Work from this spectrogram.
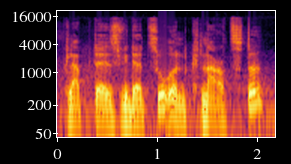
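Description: A man's voice: low voice, sing-song, takes it slowly, darkish tone, a little hiss or hum. A man narrating a children's radio play as a scripted storyteller.

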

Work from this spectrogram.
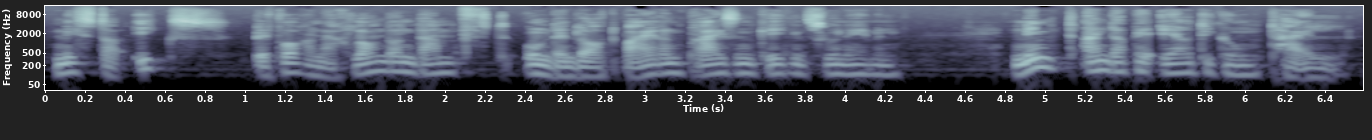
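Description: An actor playing a pedantic, obsessive amateur sleuth in a radio play, speaking in formal, precise, declamatory phrases. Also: male voice, fairly low pitch, moderate pace, a little mellow, slightly rough. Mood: rapt, declamatory. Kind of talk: German radio play acting.

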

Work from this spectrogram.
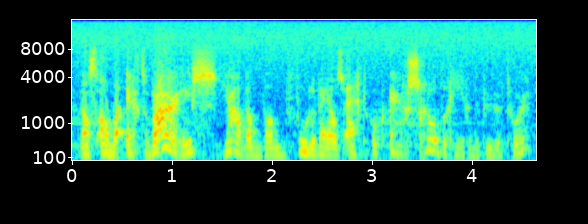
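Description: A woman's voice: low-pitched, animated, fast talker, faint music behind. A woman acting a deferential, fussy neighbour in a radio play, gushing and seeking agreement. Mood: anxious, deferential. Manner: fussy, gushing, full of tag questions. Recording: faint background hiss.

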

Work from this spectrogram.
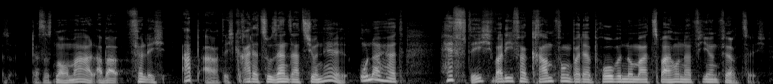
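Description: A man's voice: mid-range voice, expressive, fairly quick. An actor playing an ambitious, self-assured male medical researcher in a German radio play, speaking in a wry, enthusiastic conversational way. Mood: intrigued.

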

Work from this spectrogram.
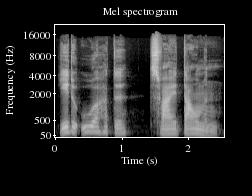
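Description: A man reciting poetry with halting, deliberate phrasing, as in a radio drama. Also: fairly low pitch, lively intonation, dry recording, studio quality.

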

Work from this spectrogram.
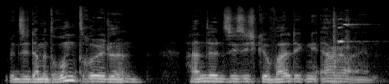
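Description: Actor as male official, radio drama: husky, even-toned, stern, formal, dutiful. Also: mid-range voice, normal speed, lightly acted. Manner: formal, firm. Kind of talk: German radio drama dialogue.

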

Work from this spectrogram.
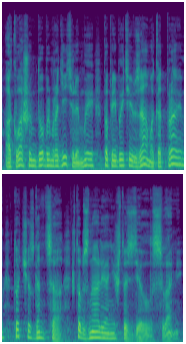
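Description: A man's voice: medium pitch, sing-song, moderate pace, hardly any pauses, slightly rough, big-room sound, voice pushed up. A man playing a courteous, decisive young knight, speaking formal verse with assurance. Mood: reassuring. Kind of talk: dramatic verse recitation. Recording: music behind the voice.

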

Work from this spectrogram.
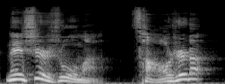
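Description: A man voicing a sharp-tongued neighbor's son who argues and needles in a raised voice. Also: fairly high pitch, wildly swooping pitch, slow pace, pitched above the performer's own voice, exaggerated voice. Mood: combative. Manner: shouting back, needling.

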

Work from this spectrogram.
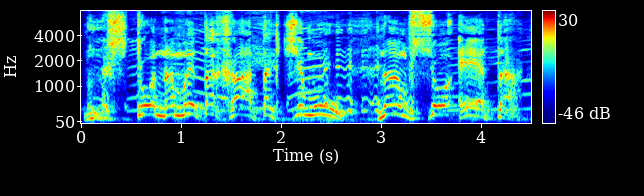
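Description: An actor playing a gruff, imperious old Cossack colonel and father in an audio drama, with a husky voice and a bluff, emphatic delivery. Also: extremely high pitch, expressive, slow, a crowd in the background, full character voice. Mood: fiery, impatient. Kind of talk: Russian audio drama acting.

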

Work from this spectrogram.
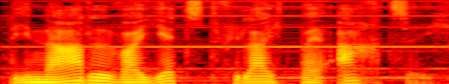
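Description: A man's voice: sits low, normal speed, music in the background. A man reading scripted literary narration as the narrator of an audio drama.

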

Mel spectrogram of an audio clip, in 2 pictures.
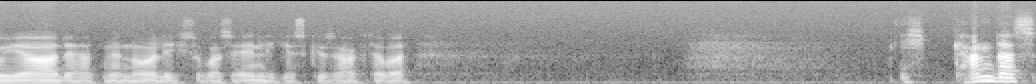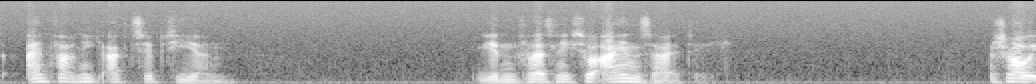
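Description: An actor playing an ambitious, self-justifying lawyer in a German radio drama, speaking haltingly and conversationally as if on the phone. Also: male voice, medium pitch, fairly bright tone, no room sound, lightly acted. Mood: resigned, then aggrieved, insistent. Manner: conversational, halting, with repeated phrases and pauses.

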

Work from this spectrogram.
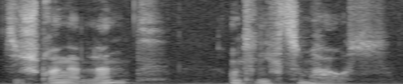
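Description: Deep, husky male radio play narrator. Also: very animated, slow.

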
